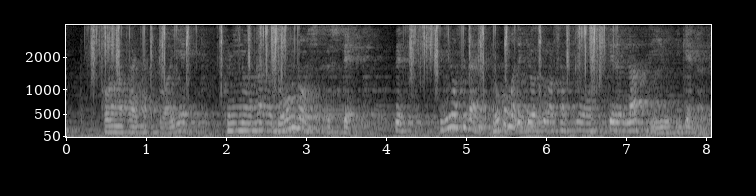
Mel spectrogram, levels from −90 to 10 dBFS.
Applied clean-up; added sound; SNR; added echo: none; Crumpling, crinkling; 1 dB; reverberation time 1.2 s.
